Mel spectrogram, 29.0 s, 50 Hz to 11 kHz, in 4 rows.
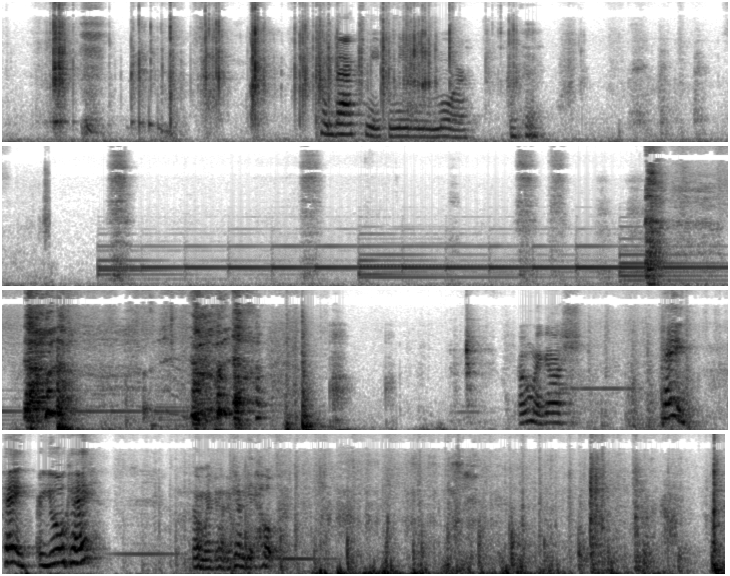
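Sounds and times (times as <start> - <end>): soft background music note: 8.2 - 16.8, 20.0 - 25.8
woman coughing: 13.7 - 14.0, 14.8 - 15.3, 16.4 - 17.2
running footsteps on hard floor: 23.1 - 29.0.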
